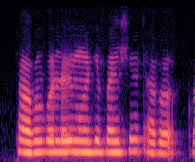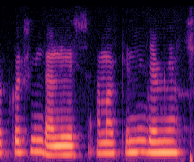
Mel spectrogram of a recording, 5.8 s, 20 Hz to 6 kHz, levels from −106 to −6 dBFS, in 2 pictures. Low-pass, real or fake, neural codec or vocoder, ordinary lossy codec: 5.4 kHz; fake; codec, 16 kHz, 8 kbps, FunCodec, trained on Chinese and English, 25 frames a second; none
